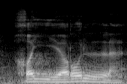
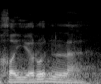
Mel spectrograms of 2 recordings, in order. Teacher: Jadi tanwinnya tidak ada bekas tanwinnya, tidak ada bunyi tanwinnya, langsung masuk ke lamnya. Khairul la, bukan khairun la, seperti itu. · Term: idgham bila gunnah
